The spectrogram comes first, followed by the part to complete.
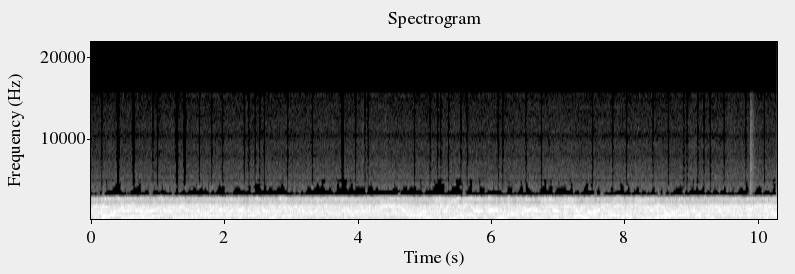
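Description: Many voices talking over one another from a CB radio in lower sideband: a skip pileup of distant European stations all calling at once. The sound is narrow and tinny, with no single voice clear.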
